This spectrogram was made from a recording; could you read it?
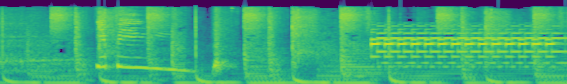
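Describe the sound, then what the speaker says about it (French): A telephone rings with rhythmic electronic tones over a punchy, bouncy music track with repeated thumping beats and sliding melodic sounds, loud and close. "Mais voilà Ben qui téléphone"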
